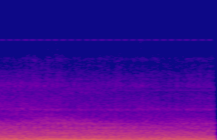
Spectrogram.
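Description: Steady low background hum, with no distinct events.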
